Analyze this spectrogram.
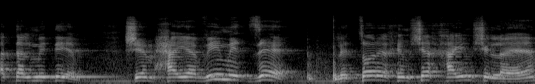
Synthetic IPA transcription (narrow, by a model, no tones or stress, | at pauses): at̪almid̪im | ʃeemħajavimet̪ze | let͡so̞ɾeχemʃeχħajimʃelahem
